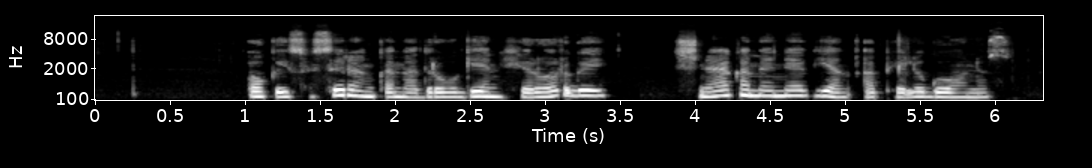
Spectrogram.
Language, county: Lithuanian, Tauragė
